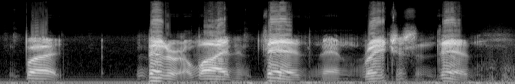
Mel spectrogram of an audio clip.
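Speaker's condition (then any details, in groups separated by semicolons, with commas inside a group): Cerebral palsy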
